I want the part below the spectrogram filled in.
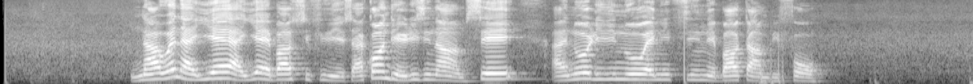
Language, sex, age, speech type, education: Nigerian Pidgin, male, 15-29, spontaneous, tertiary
